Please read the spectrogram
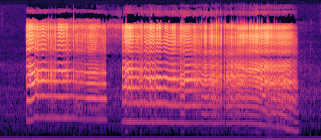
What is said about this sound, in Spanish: Y un grito desgarrador se dejó escuchar en el estacionamiento.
